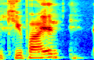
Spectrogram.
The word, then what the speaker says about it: Kewpie: I don't know if it's called Kewpie, K-E-W-P-I-E. Yeah. I don't know if that's... Is that the pronunciation, Kewpie? – Kewpie, K-E-W-P-I-E, pronounced okay. Kewpie.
